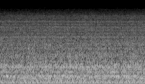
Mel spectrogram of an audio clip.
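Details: 1986 Shamrock 20 boat, Ford 302 V8 revived after 3 years unstarted: steady even idle rumble with no misses, knocks or hunting; running smoothly and getting fuel.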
